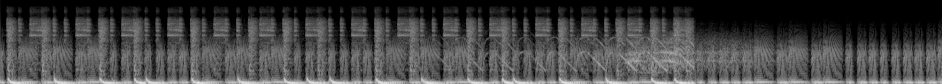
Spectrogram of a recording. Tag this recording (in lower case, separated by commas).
techno, electronic music, music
